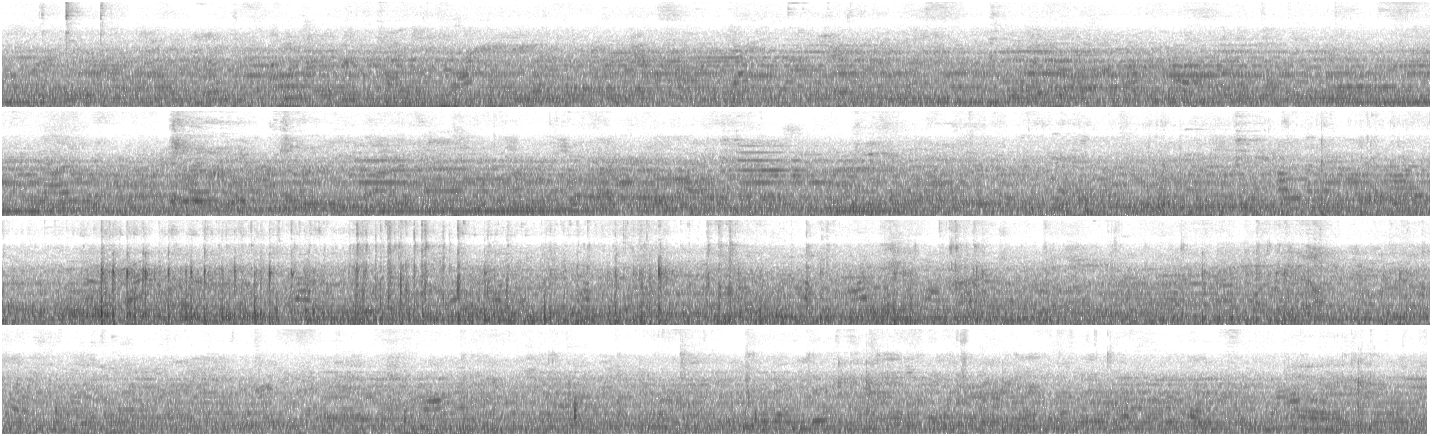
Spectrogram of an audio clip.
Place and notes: Marienplatz, Munich, German - Church bells
In the Square, Church bells, A lot of tourists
